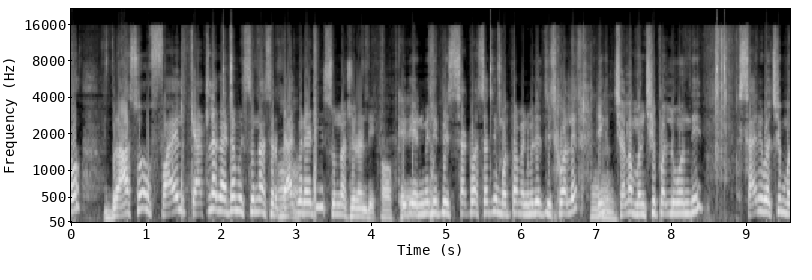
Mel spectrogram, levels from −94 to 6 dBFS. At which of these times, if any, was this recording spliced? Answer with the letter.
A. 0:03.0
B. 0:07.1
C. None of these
B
